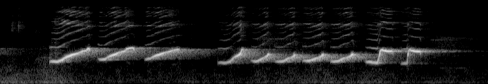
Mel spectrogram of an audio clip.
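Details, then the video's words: Masked laughingthrush lure song made of loud rising whistled slurs repeated in quick succession, about three in a first phrase and five or six in a second, ending with sharper upslurred notes. The background is quiet. "Kicauan Poksay Hongkong"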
